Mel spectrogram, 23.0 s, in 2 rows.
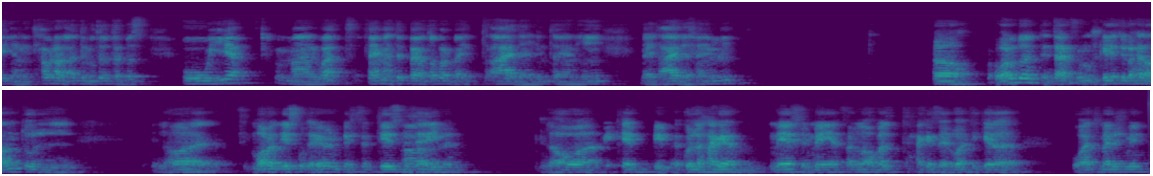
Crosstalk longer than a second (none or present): none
